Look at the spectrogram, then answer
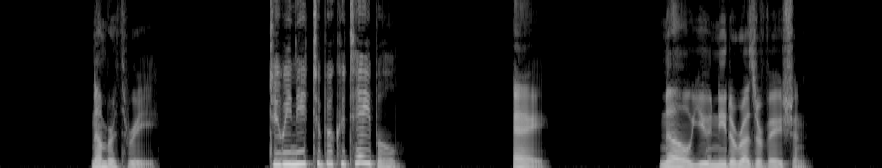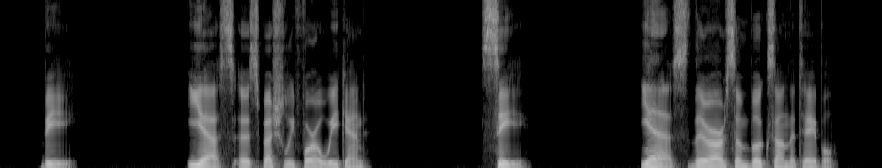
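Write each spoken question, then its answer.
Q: Do we need to book a table?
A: B: Yes, especially for a weekend.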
